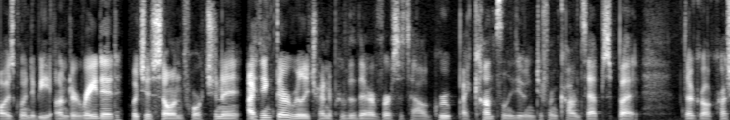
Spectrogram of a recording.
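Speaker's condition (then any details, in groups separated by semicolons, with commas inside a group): No condition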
